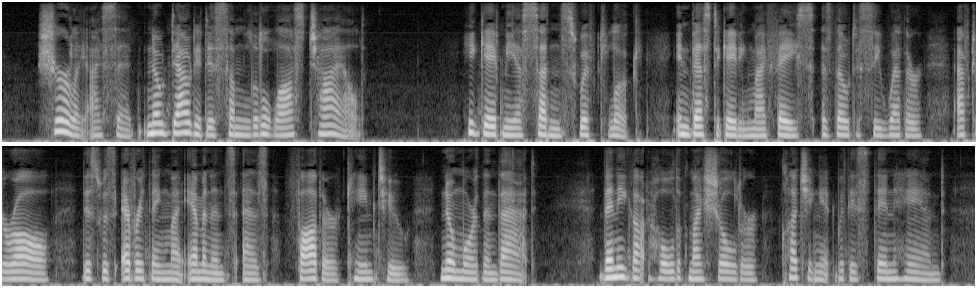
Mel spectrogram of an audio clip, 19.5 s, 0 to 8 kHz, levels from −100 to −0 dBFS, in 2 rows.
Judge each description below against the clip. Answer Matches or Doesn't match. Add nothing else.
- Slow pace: Doesn't match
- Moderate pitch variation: Doesn't match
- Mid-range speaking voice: Matches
